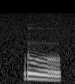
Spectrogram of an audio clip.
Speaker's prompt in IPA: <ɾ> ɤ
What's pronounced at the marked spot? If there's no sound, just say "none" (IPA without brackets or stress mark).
ɾ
